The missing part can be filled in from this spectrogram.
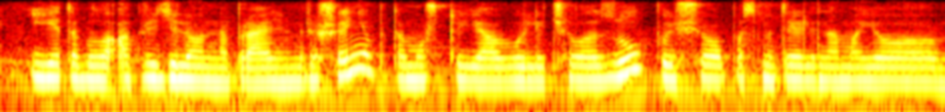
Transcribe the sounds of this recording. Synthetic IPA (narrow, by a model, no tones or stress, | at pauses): iɛt̪əbɨlˠə̰ʔɐpɾʲɪdʲɪlʲo̞nːəpɾavʲɪlʲnɨmɾʲɪʂɛnʲɪjəmpə̥t̪ɐmuʂt̪ojavɨlʲɪt͡ɕɪlˠəzupjɪɕːopəsmɐt̪ɾʲelʲɪnəmɐjo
